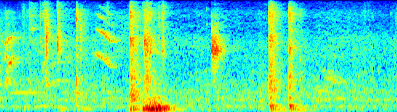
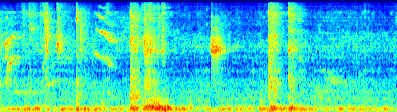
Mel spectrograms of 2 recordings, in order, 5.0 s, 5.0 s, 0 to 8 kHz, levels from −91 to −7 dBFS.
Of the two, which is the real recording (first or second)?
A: first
